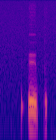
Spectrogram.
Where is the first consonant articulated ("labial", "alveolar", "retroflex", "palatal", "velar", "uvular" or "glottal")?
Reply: glottal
